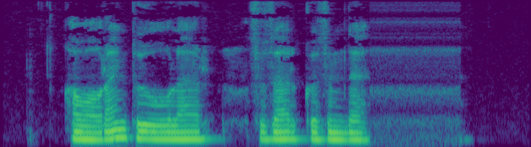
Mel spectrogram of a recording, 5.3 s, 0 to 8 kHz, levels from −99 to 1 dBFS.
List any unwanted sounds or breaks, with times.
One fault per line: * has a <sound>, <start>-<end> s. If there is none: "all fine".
all fine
